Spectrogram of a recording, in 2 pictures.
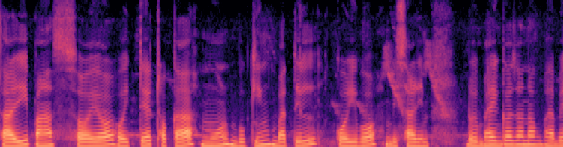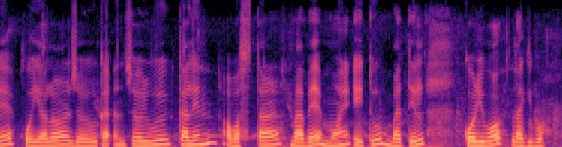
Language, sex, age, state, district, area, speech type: Assamese, female, 18-30, Assam, Sivasagar, rural, read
